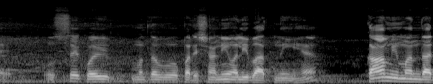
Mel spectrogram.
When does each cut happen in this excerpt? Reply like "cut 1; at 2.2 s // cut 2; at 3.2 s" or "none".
none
